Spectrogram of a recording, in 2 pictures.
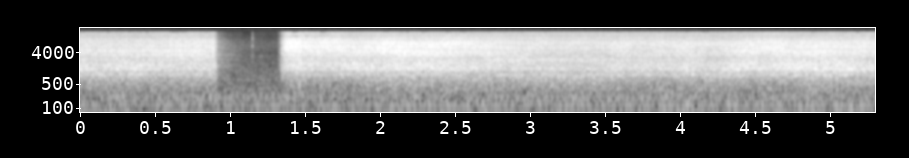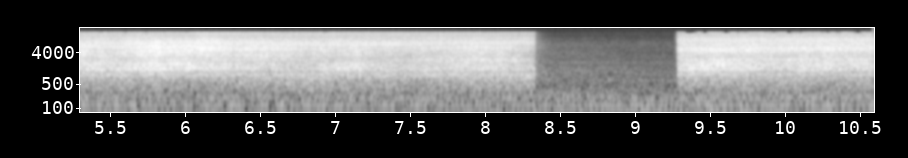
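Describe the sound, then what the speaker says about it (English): Airbrush spraying Carbur Crimson wash onto a miniature, a steady broad hiss of air and paint interrupted by two brief pauses, close and fairly loud. "It's a pure wash in an airbrush, and as you can see, I'm applying it from the bottom this time."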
